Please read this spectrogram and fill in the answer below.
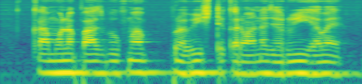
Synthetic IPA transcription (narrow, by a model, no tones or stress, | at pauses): kaːmolapaːs̬bukmãpɾəbɪʃʈ̪kɐɾʋaːnad͡ʒɐɾuːɾiɦɛʋɛ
